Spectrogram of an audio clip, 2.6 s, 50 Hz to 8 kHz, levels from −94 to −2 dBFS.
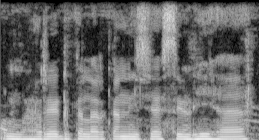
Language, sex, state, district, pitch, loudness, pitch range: Hindi, male, Jharkhand, Palamu, 135 Hz, -13 LUFS, 130-135 Hz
